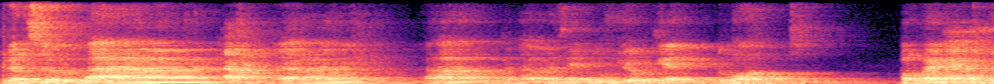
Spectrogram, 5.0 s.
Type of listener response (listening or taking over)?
taking over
